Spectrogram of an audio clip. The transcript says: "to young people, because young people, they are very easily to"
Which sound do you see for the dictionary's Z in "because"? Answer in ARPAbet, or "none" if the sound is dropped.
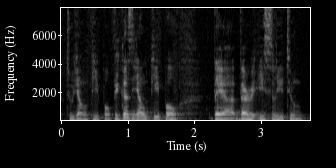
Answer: S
